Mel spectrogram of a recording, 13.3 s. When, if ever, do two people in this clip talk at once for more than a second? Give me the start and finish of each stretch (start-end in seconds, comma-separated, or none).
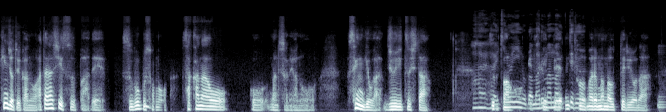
9.8-11.8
